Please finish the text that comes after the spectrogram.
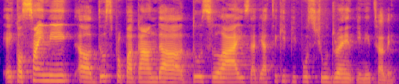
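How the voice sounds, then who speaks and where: A woman's voice: lowish voice, fairly even intonation, unhurried. A middle-aged woman, telling a story in an earnest advice vlog and repeating her points for emphasis. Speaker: community advice vlogger.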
